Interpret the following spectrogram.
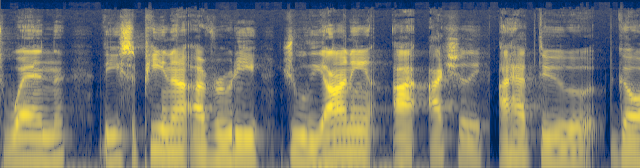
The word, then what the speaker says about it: Giuliani: on a YouTube video it's pronounced Giuliani not goo Leone so thank you very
